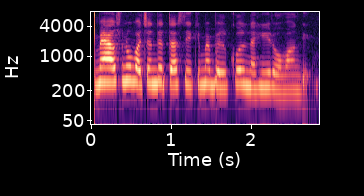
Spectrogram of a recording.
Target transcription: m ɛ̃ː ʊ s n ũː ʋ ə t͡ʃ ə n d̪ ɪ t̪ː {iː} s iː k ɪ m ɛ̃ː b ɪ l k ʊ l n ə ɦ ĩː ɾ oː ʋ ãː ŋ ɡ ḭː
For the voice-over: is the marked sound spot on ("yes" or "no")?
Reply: no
